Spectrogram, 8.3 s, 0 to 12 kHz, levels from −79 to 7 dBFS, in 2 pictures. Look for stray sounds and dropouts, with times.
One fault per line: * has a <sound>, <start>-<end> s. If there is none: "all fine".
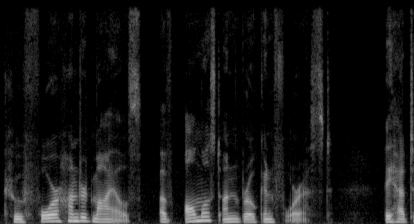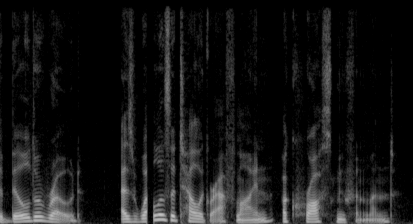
* has a dropout, 5.6-5.7 s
